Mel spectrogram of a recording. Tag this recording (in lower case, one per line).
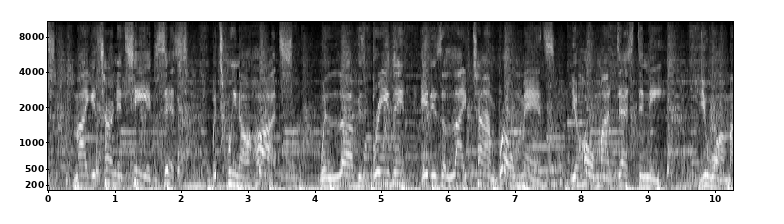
rapping
music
